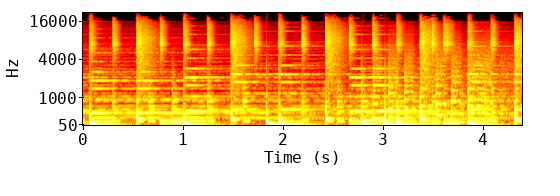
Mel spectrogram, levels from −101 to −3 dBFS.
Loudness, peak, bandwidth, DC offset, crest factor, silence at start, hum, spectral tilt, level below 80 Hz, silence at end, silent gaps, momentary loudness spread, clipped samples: -12 LUFS; 0 dBFS; over 20 kHz; under 0.1%; 12 dB; 0 s; none; -4.5 dB/octave; -16 dBFS; 0 s; none; 5 LU; 0.7%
